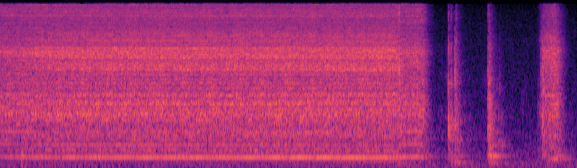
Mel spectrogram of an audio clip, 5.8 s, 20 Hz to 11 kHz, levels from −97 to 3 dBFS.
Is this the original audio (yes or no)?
yes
